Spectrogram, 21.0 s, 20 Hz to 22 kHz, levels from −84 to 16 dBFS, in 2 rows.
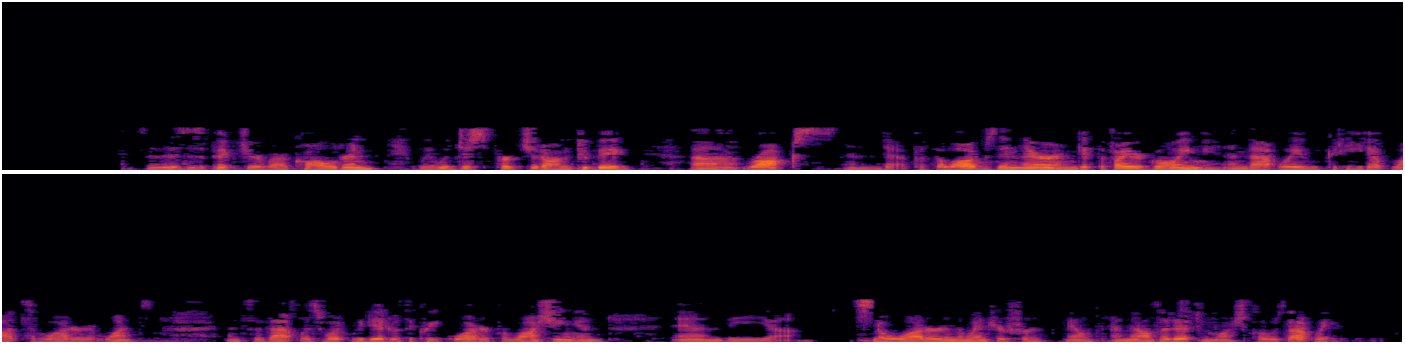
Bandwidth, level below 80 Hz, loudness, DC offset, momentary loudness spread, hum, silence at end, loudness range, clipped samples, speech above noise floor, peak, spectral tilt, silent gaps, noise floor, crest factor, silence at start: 5.8 kHz; -68 dBFS; -26 LUFS; under 0.1%; 14 LU; none; 0.5 s; 7 LU; under 0.1%; over 64 dB; -4 dBFS; -10.5 dB/octave; none; under -90 dBFS; 22 dB; 0.95 s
